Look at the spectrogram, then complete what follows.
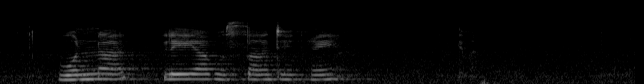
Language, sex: Northern Sotho, female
